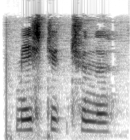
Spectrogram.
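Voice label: "меститчыны" Komi, female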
